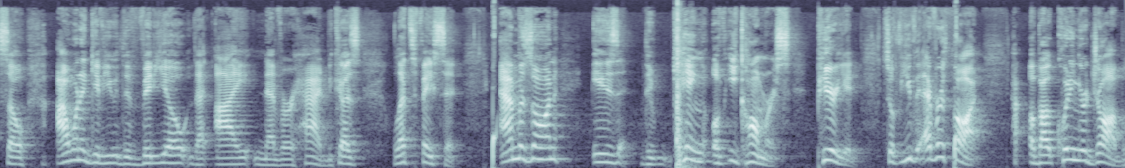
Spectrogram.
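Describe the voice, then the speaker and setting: A man teaching how to start an online business, talking straight to camera in a direct, energetic way, with a slight whistle on his S sounds. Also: a little high. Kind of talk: tutorial to camera.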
